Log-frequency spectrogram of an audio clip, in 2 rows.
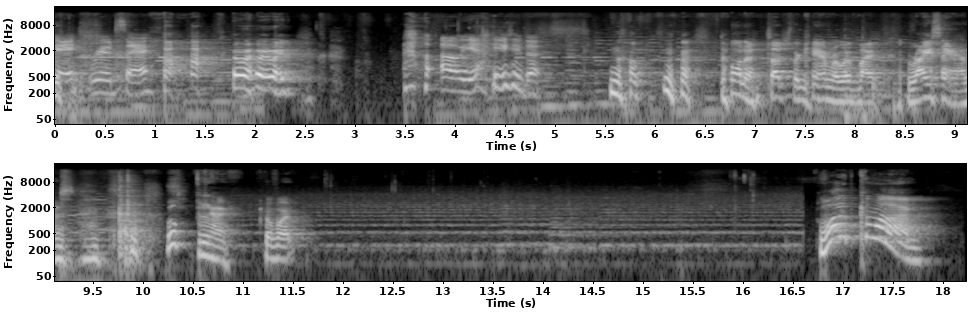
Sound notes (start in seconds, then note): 1.1 laughing; 12.0 suspenseful music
